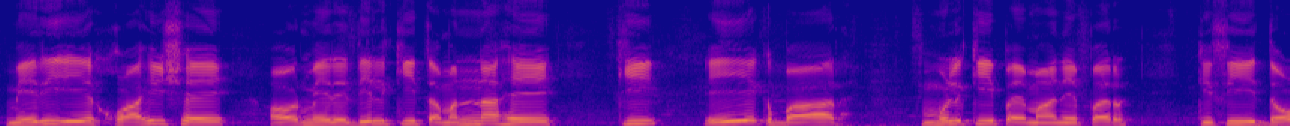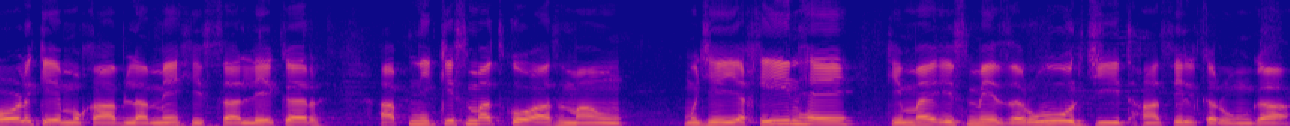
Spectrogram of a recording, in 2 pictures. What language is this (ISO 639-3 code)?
urd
